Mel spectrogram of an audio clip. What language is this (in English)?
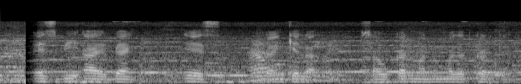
Marathi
